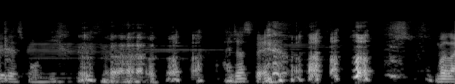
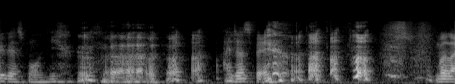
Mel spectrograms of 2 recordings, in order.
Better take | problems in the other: second | noise reduction (classical method spectral subtraction)

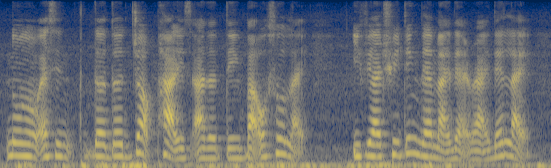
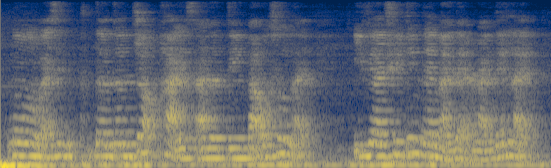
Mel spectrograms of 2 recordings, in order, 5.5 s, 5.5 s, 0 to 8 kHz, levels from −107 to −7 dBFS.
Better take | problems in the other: first | background sound (Bass drum); as loud as the speech // room echo; dies away in 0.6 s

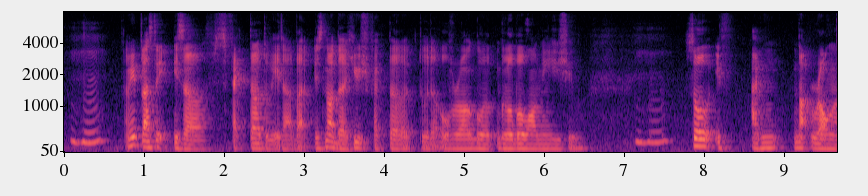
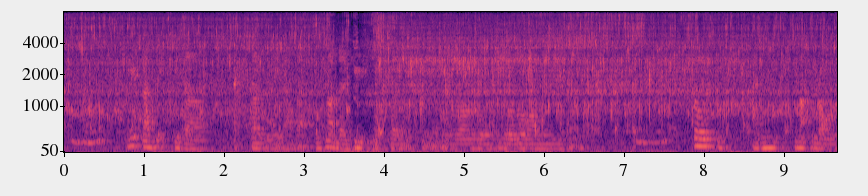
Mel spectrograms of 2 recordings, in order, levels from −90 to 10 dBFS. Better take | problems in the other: first | background sound (Sink (filling or washing)); 3 dB above the speech // room echo; dies away in 0.4 s

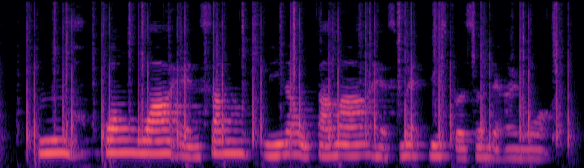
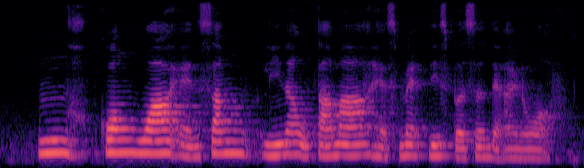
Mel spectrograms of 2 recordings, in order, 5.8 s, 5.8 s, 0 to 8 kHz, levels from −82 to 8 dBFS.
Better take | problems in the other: second | noise reduction (classical method log-MMSE)

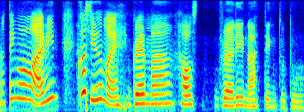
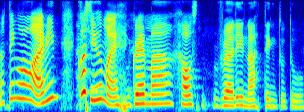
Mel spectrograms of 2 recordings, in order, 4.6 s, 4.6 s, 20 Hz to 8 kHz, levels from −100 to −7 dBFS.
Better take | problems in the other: second | noise reduction (neural mask model RNNoise)

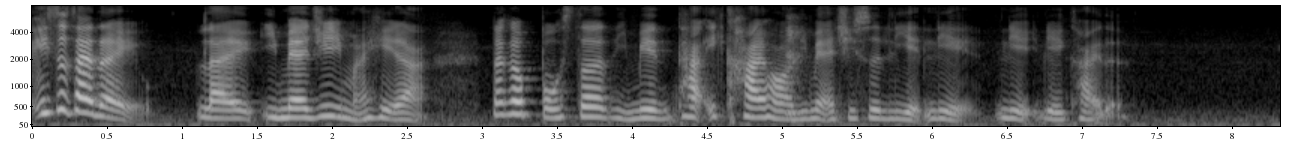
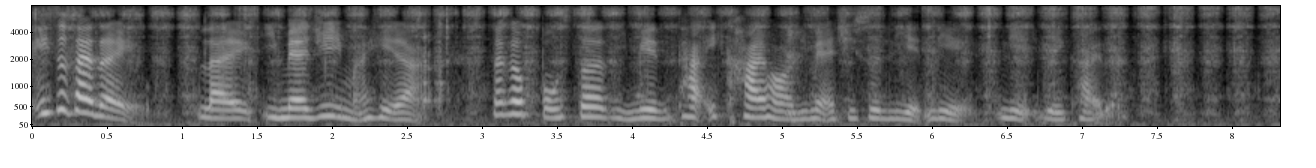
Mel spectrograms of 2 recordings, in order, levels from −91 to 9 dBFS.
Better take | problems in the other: first | background sound (Tools); 13 dB below the speech

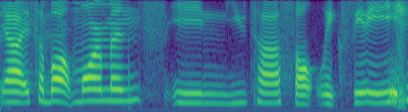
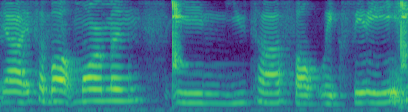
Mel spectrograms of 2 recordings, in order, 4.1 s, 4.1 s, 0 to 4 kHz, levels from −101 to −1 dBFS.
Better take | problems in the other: first | background sound (Chink, clink); 7 dB below the speech // room echo; dies away in 0.3 s

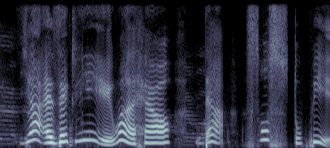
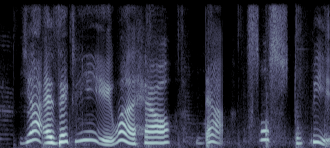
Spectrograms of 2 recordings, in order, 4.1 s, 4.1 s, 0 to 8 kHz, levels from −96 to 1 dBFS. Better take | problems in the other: first | noise reduction (neural separator model SepFormer DNS4)

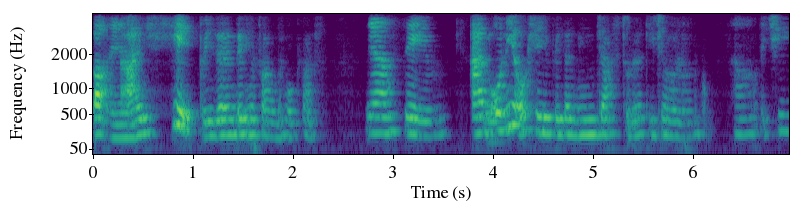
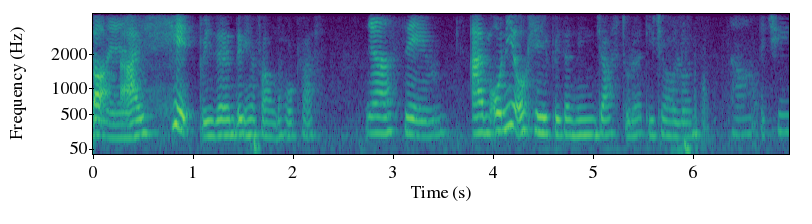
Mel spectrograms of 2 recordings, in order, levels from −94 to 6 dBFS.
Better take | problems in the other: second | noise reduction (neural mask model DeepFilterNet 3)

